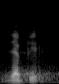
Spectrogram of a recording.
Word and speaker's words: Zabir: Di hadis ini bukan bacanya bukan Zubair tapi Zabir, Abdurrahman bin Zabir.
